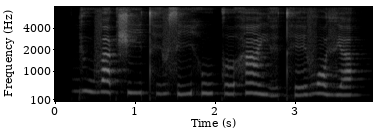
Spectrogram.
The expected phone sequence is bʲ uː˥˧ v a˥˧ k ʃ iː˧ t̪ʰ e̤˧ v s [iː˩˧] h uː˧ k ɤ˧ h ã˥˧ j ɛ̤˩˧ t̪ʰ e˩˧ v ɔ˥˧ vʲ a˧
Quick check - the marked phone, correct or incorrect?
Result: correct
